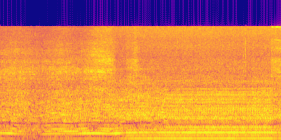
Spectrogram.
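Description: Bench grinder with a wire wheel running steadily. Its hum drops slightly in pitch and grows heavier about two and a half seconds in.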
